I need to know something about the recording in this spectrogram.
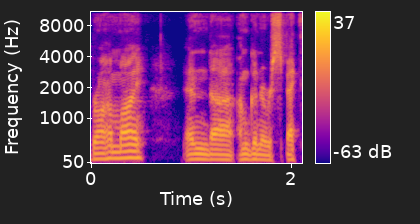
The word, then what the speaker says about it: Brahimaj: his name is spelled brahm brahimaj but it's pronounced brahmai and i'm going to respect his name by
